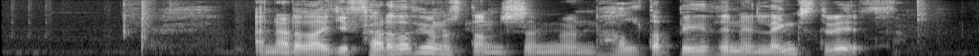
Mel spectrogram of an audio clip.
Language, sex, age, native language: Icelandic, male, 20-29, Icelandic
